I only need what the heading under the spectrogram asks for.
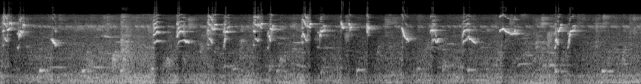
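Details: Lively sunbird (kolibri ninja) song for training young caged birds: rapid, thin, high twittering notes repeated in quick clusters about every half second, over a soft background of flowing water.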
